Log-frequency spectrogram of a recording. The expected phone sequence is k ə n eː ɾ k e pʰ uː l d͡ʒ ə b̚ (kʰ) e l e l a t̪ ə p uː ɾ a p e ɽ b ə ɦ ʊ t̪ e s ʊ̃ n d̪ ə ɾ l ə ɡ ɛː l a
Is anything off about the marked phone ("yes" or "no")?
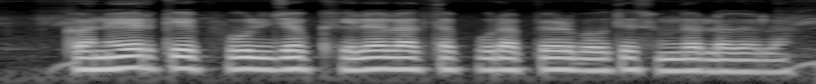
no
